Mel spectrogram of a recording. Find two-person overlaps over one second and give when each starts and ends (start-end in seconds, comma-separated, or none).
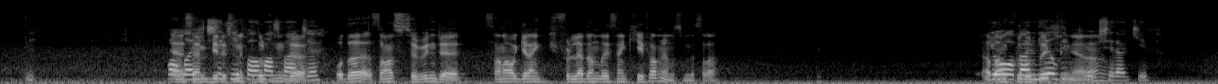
1.7-3.1, 9.9-11.1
